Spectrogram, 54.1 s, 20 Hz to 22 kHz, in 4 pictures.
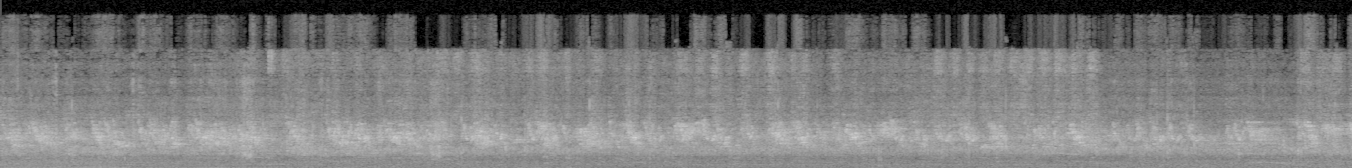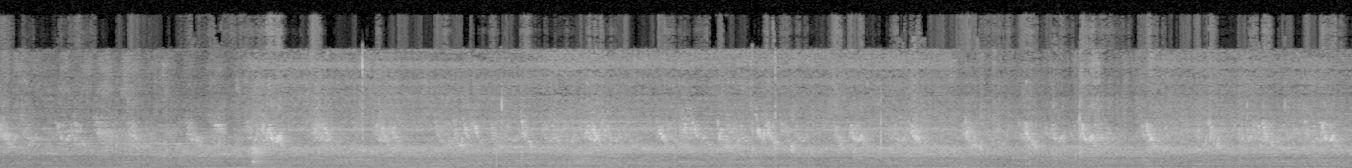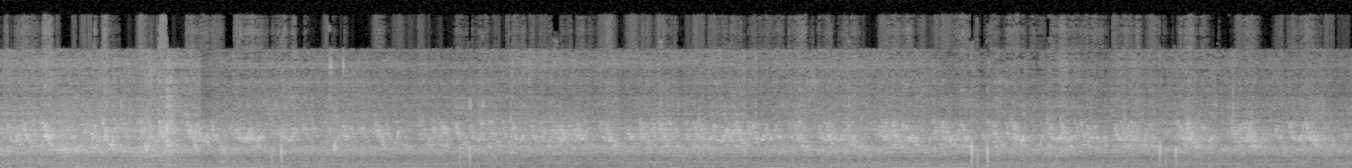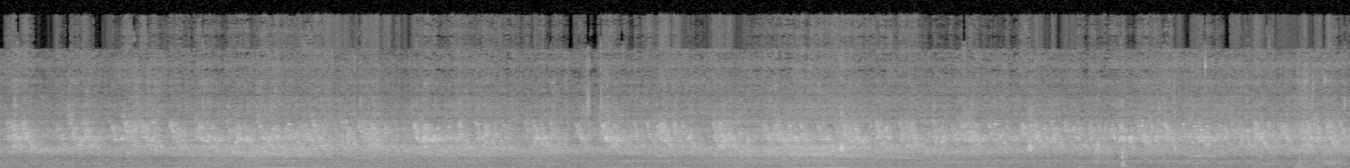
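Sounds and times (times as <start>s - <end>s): small birds chirping: 0.0s - 54.0s.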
